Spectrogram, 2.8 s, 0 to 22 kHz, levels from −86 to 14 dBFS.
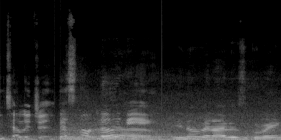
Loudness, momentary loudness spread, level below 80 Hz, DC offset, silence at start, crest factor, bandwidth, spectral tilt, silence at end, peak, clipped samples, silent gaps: -24 LUFS; 8 LU; -50 dBFS; under 0.1%; 0 s; 16 dB; 19.5 kHz; -5 dB/octave; 0 s; -10 dBFS; under 0.1%; none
